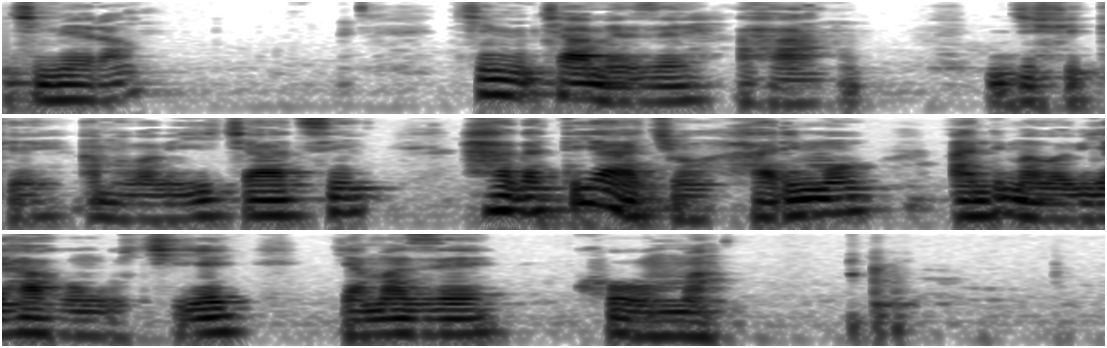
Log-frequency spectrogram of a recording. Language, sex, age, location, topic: Kinyarwanda, male, 25-35, Kigali, health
